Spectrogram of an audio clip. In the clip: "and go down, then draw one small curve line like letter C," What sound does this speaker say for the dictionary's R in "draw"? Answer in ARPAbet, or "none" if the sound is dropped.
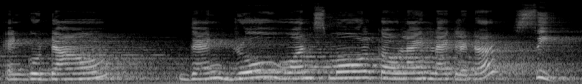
R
